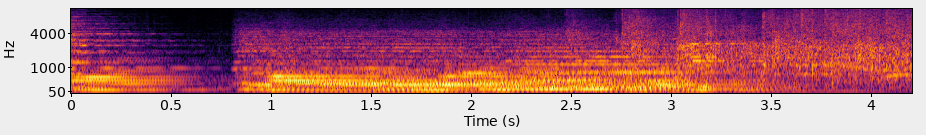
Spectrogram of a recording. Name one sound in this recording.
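An orchestra plays a final loud chord.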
